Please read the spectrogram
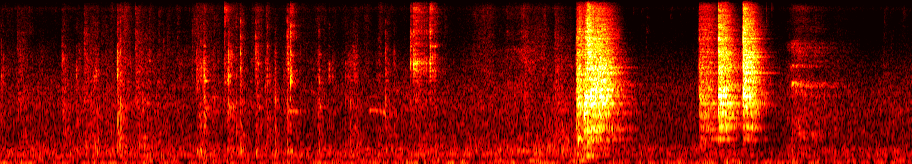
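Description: Metal hand tools and brake parts clinking and clattering while a motorcycle's rear brake caliper is being removed. There is a loud metallic clank about six seconds in and two or three more about a second later.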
